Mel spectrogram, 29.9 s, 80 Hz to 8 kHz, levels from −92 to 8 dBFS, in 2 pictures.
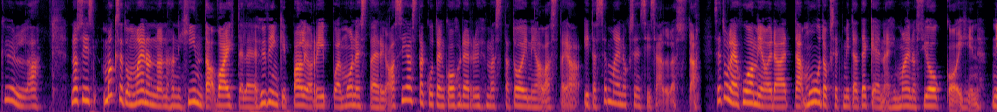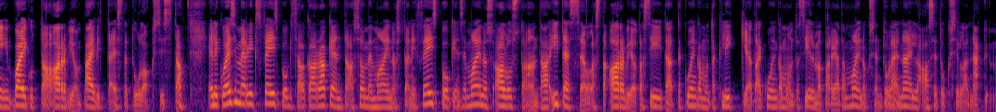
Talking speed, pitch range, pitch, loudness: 130 wpm, 190-235 Hz, 200 Hz, -27 LUFS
